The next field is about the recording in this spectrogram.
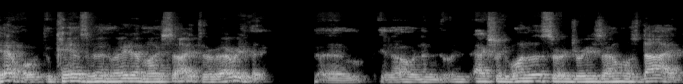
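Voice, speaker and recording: This man's voice is medium in pitch and somewhat breathy, with very even loudness. He speaks at a moderate pace with ordinary pitch variation. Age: 60s. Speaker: retired media executive. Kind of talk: interview. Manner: halting.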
